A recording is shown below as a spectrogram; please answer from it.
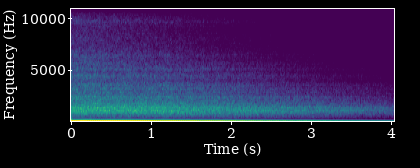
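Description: The last note of an electronic dance music track ringing out: a deep sustained bass note with a high, hissy wash above it, fading steadily toward silence.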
